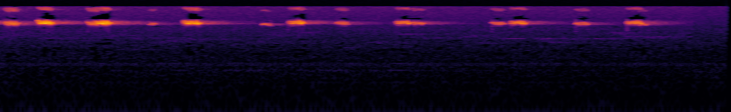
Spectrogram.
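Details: Eleven-day-old black redstart chicks in a nest built in an old stove pipe of a derelict building in Poland: sharp, high-pitched hissy begging bursts about three per second, fading slightly toward the end, otherwise quiet.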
